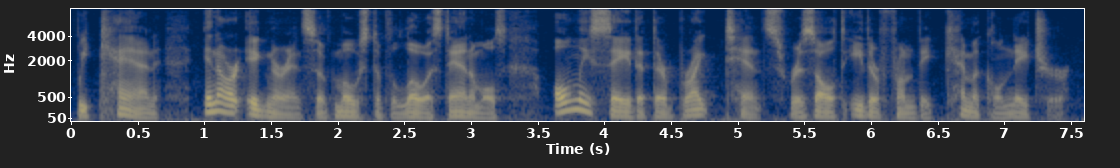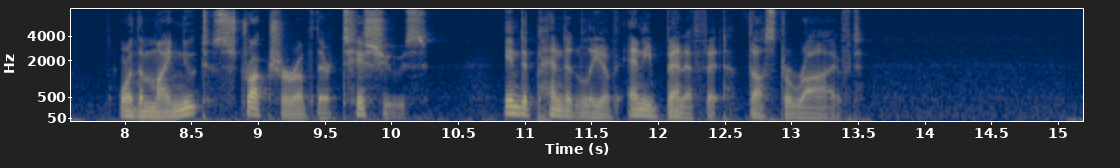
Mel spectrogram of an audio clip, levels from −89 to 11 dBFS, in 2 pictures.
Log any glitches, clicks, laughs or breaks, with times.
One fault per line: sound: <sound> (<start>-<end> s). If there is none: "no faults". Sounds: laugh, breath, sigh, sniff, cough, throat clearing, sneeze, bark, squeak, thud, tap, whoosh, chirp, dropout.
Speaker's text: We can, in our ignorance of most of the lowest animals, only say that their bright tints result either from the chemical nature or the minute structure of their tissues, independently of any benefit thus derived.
no faults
